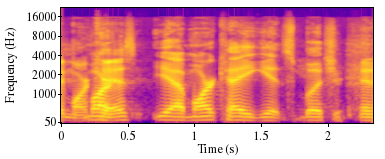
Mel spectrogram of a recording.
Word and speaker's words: Marquez: the hunel police department her last name is spelled exactly like the town but hers is not pronounced Marque it's Marquez ah okay so more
